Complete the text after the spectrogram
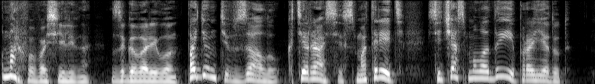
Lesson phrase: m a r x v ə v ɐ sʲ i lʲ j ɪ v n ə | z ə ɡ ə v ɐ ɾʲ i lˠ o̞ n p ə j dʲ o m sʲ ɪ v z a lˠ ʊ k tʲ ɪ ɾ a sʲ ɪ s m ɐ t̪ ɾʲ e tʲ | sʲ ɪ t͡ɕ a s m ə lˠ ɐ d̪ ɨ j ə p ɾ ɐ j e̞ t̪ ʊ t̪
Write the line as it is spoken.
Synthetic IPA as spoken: m a r x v ə v ɐ sʲ i lʲ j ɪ v n ə | z ə ɡ ə v ɐ ɾʲ i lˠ o̞ n p ɐ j dʲ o m tʲ ɪ v z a lˠ ʊ k tʲ ɪ ɾ a sʲ ɪ s m ɐ t̪ ɾʲ e tʲ | sʲ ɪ t͡ɕ a s m ə lˠ ɐ d̪ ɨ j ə p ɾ ɐ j e̞ d̪ ʊ t̪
